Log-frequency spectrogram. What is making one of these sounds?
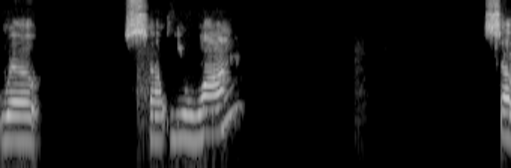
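A woman speaks slowly and clearly into a close microphone, reading out.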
